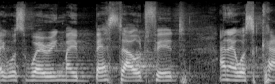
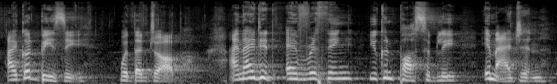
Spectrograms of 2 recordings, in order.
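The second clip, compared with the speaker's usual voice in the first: ordinary talk, nothing marked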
